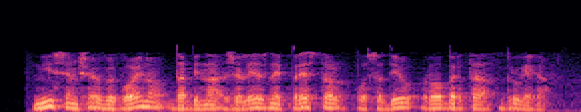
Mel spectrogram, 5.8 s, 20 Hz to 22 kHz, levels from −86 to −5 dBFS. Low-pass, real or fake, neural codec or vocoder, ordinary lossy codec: 19.8 kHz; fake; codec, 44.1 kHz, 7.8 kbps, Pupu-Codec; AAC, 16 kbps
